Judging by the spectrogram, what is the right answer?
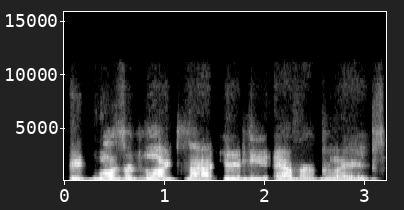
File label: upset; fertig classic games; croc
